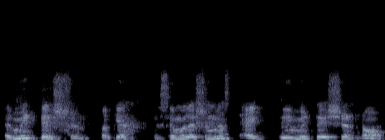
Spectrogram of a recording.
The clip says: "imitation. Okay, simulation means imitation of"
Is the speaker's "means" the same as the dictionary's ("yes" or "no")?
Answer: no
